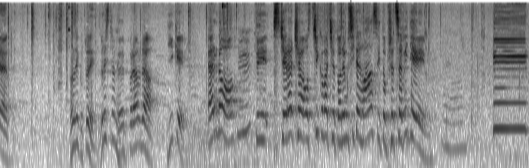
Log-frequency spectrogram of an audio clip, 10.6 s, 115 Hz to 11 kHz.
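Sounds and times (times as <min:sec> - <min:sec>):
speech: 0:00.0 - 0:00.4, 0:01.4 - 0:09.0, 0:09.9 - 0:10.5
car horn honking: 0:09.8 - 0:10.5.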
